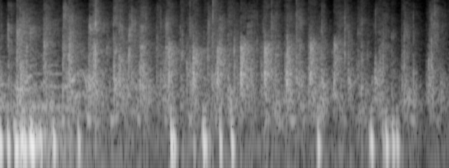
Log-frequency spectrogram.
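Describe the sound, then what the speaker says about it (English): Elementary schoolchildren in a classroom clap for a teacher, a small, uneven group of hands with scattered individual claps and thumps, close and fairly loud, thinning out toward the end. "Can we give her a round of applause, you guys?"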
